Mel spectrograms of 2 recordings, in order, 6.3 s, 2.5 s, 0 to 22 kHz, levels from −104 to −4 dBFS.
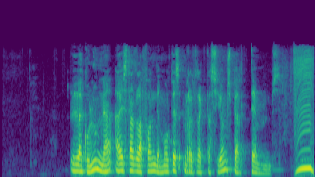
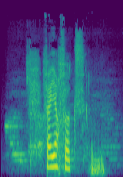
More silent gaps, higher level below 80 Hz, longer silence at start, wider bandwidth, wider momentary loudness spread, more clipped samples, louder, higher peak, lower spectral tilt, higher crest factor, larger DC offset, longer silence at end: neither; first, -56 dBFS vs -64 dBFS; first, 1.4 s vs 0.1 s; second, 7.8 kHz vs 15.5 kHz; second, 13 LU vs 19 LU; neither; second, -22 LUFS vs -18 LUFS; about the same, -4 dBFS vs -2 dBFS; first, -7 dB/octave vs -5 dB/octave; about the same, 18 dB vs 18 dB; neither; second, 0.05 s vs 0.35 s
